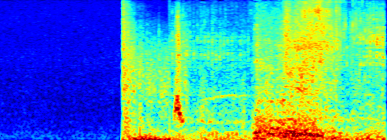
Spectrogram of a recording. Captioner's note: explosion; growling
